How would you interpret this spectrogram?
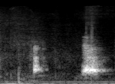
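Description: Two short, high-pitched puppy barks a moment apart, the second louder and fuller, with a faint steady hum underneath and no talking.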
